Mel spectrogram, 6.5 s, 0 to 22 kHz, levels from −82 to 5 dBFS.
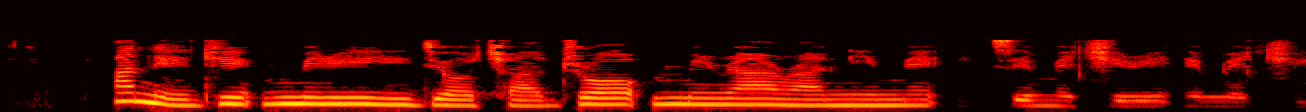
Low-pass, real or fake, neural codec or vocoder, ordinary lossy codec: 7.2 kHz; real; none; MP3, 24 kbps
